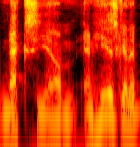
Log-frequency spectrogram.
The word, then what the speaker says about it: NXIVM: I mean, the group Nexium, it's spelled NXIVM, which, by the way, that's red flag number one for me.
